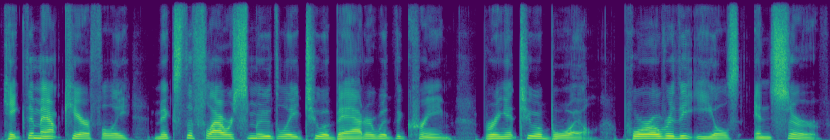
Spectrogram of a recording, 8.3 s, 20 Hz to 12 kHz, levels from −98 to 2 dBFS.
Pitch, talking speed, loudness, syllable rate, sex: 160 Hz, 180 wpm, -17 LUFS, 4.3 syllables/s, female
